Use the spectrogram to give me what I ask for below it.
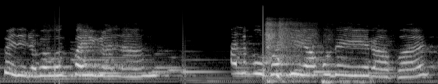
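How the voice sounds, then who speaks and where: A woman's voice: extremely high pitch, moderate pace. A woman livestream host dramatically reading heartbreak letters aloud, teasing her partner between them. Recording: roomy, dull, with music behind.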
